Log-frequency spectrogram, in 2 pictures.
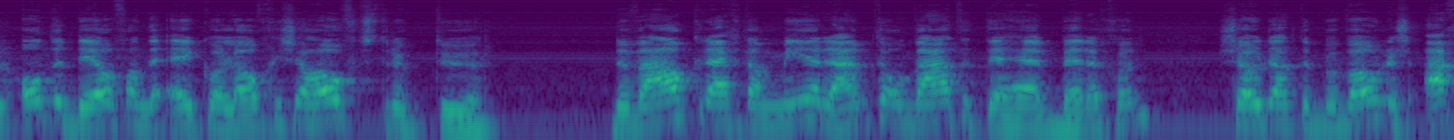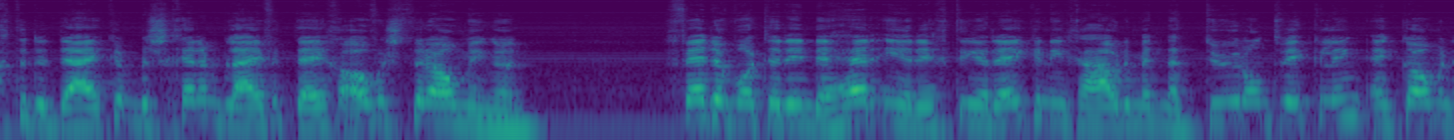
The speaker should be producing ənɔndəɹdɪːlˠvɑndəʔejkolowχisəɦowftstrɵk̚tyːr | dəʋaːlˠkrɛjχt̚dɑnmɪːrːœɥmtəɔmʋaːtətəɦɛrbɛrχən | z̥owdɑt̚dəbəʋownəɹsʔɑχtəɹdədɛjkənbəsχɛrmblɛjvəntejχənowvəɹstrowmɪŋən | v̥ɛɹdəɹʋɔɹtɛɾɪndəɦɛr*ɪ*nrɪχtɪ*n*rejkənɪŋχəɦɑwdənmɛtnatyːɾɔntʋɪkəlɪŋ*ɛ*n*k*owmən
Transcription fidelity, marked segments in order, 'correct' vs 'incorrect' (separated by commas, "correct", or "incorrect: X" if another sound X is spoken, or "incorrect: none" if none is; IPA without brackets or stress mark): correct, incorrect: ŋ, correct, correct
